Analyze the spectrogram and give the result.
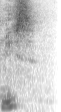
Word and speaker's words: Mises: alors, il y en a un, je ne sais pas comment ça se prononce, c'est Ludwig von Mises, Mises oui.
